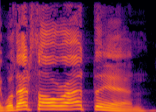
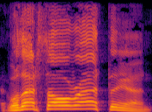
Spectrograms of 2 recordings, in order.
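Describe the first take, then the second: First: Higher, playful villain line; mock the villain's smug catchphrase; quoting the villain. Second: Higher, smug mock quote; quoting the villain again. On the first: Host quotes the villain's smug line to friends, higher and playful. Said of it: "I'm just going to come out and say". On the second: Host relishes the villain's smug catchphrase, pitched up. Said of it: "And then".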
